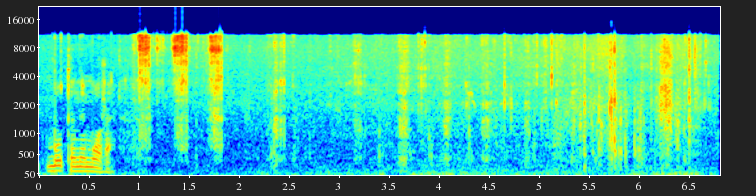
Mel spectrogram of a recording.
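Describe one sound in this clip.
A man chews and bites into food.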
